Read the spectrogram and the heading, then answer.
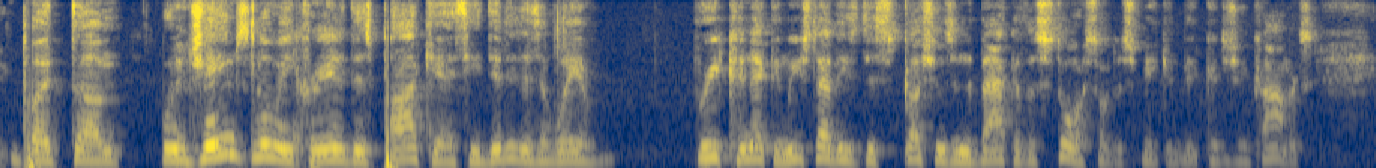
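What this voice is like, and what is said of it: Brooklyn accent. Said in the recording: “we both have a Brooklyn accent.”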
